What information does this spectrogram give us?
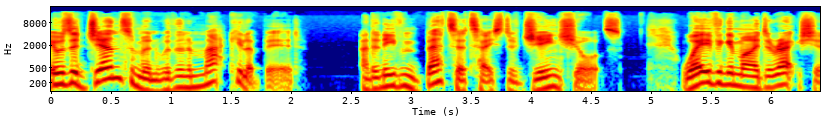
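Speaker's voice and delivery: usual speaking voice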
